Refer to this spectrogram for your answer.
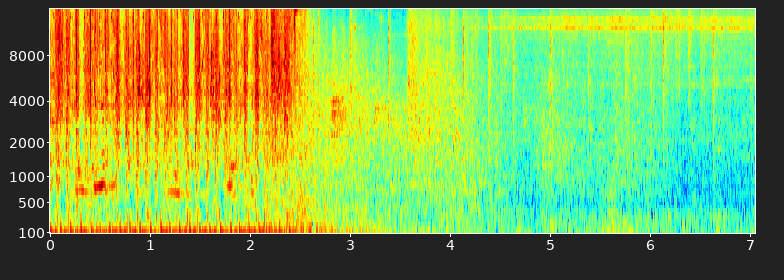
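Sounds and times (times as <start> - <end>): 
giant robot's cannon firing: 0.0 - 4.8
deep rumbling echo: 0.0 - 6.2.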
